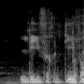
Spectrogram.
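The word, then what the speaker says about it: Livre Divin: What did it look like the Libra Divon? – No, it did not. – Livre Divon. Look like that. Livre Divon. The Livre Divon. – Yeah, we have to pronounce it correctly.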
